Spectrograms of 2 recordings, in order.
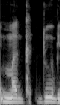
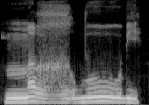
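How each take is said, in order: First: The consonant is a hard stop g. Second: The consonant is a throaty gh from the throat. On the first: The speaker calls it wrong. "many people will just say magdubi ... it's a wrong pronunciation" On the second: The speaker calls it right. "let's pronounce it with sukun properly"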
